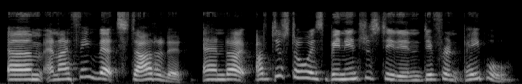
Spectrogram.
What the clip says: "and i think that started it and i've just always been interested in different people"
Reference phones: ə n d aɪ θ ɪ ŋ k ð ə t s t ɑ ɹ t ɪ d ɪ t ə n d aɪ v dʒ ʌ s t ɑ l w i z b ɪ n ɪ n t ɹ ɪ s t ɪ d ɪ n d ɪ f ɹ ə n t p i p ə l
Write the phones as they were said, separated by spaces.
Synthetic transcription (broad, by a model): ə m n aɪ θ ɪ ŋ k ð ə t s t ɑ ɹ t ɪ d ɪ t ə n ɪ aɪ v dʒ ʌ s t ɑ l w i z b ɪ n ɪ n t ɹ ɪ s t ɪ d ɪ n d ɪ f ɹ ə n p i p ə l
